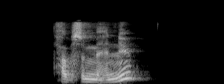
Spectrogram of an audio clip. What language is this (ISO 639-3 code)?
kab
